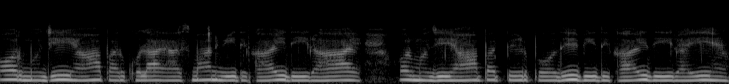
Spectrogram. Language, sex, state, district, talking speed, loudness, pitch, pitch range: Hindi, female, Chhattisgarh, Rajnandgaon, 165 wpm, -32 LUFS, 190 Hz, 185-200 Hz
